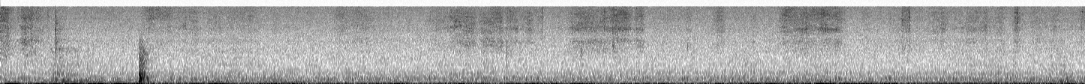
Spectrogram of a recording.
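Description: Yarn rustles softly as a crochet hook pulls loops through stitches.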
